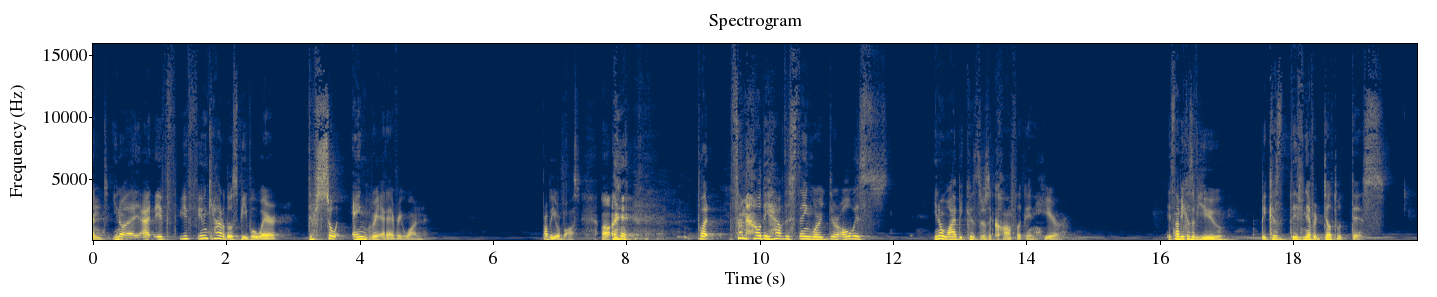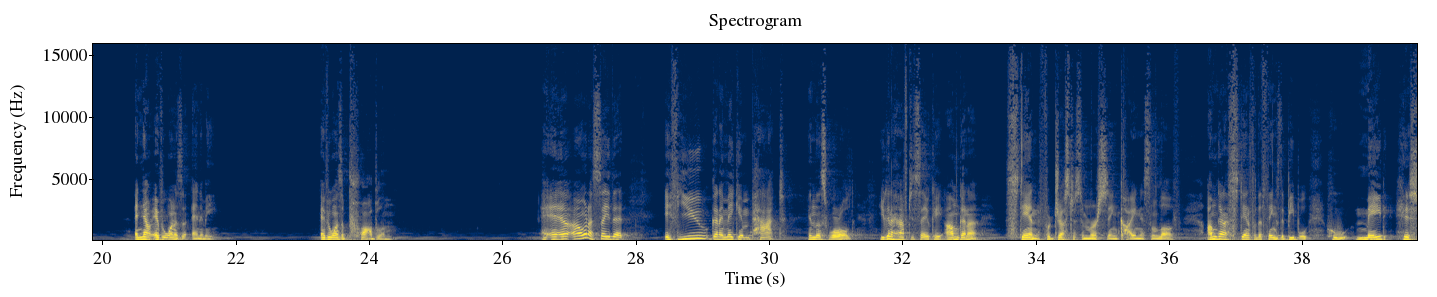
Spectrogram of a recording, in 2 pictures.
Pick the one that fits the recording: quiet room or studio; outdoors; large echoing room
large echoing room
